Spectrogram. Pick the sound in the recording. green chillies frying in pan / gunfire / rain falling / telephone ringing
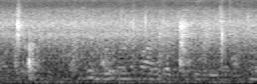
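green chillies frying in pan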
